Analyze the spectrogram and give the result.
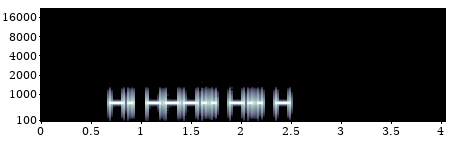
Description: Morse code, heard as a keyed tone, about 25 wpm, 700 Hz. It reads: N8DT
